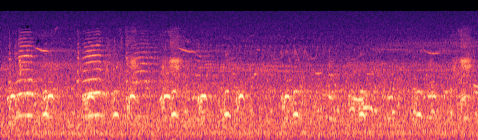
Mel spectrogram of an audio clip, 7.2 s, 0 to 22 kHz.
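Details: Goslings hatching in a Canada goose nest at Decorah, Iowa, USA, 14 April 2024: harsh stacked honks at the start, then a run of quick, clear piping notes, several per second, over constant hiss.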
